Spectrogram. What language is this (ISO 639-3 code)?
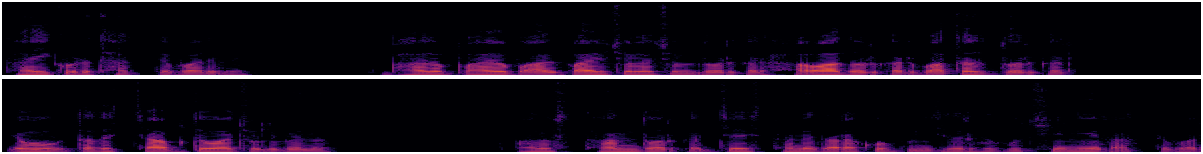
ben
